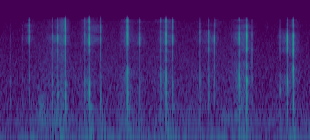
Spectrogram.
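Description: Long nails tap and scratch a thin, solid plastic gift card held in the hands, making about twenty sharp, bright clicks in an irregular rhythm. Each tick is very short and dry with almost no low end, and faint scratchy rustling sits between them at a quiet level.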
